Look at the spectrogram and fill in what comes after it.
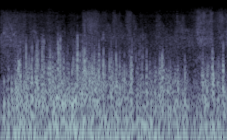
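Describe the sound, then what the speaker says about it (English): Strong coastal wind at Kairakau beach buffeting the microphone, a loud, constant roaring rumble with gusty swells and no other sounds. "you have to deal with this wind quite a lot"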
